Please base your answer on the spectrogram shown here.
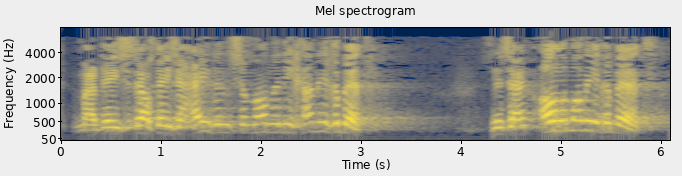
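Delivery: loud, high, fervent pulpit voice; preaching at full force. Acted. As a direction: hammer it home to the congregation. Preaching peak about praying sailors.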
